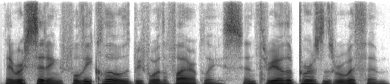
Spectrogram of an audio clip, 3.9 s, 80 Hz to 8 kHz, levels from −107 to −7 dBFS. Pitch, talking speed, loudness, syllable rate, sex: 120 Hz, 230 wpm, -18 LUFS, 7.2 syllables/s, male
